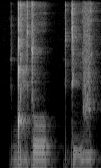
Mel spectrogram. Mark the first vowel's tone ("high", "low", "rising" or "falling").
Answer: high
